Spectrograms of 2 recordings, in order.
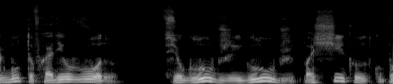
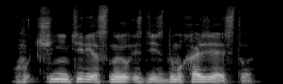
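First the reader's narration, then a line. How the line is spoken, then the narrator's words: Professor's amused snort. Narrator (Russian): хмыкнул профессор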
